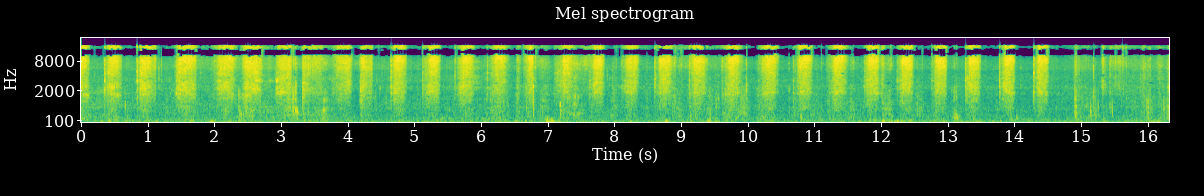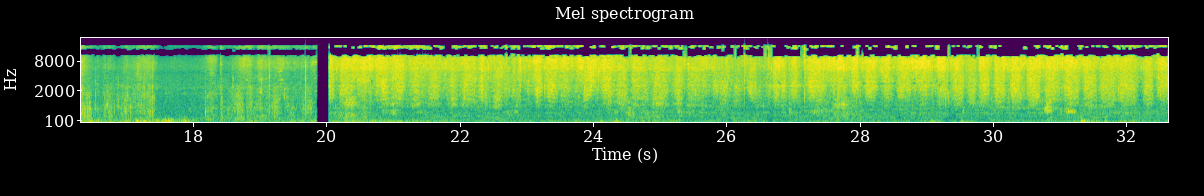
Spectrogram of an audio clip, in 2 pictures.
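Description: A hand rasp filing an African elephant's foot pad and toenails in regular scraping strokes, about two a second, for the first two-thirds or so. After a break about twenty seconds in, a steady rushing hiss of water spraying from a hose onto the elephant.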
